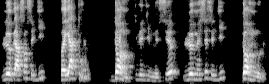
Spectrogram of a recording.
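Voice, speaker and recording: A man teaching a language lesson from a textbook, addressing the student directly and pausing with fillers as he searches the pages and repeats word endings. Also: sits high, lively intonation, a little mellow, reverberant. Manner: halting, many fillers and repeated words while searching pages. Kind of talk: recorded lesson, talking through a textbook.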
